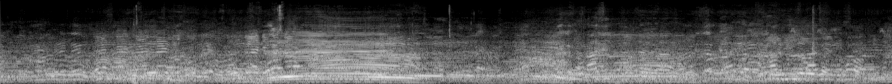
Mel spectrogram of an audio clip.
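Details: Moos from Sahiwal bull calves at a busy market in Satkhira, Bangladesh, on 10 May. A few long bellows rise and fall amid steady crowd chatter and men's voices.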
